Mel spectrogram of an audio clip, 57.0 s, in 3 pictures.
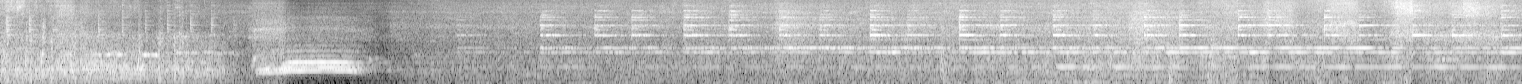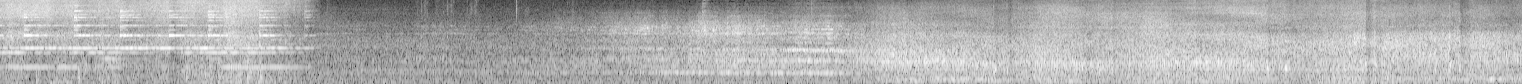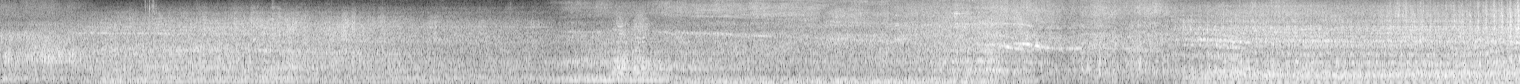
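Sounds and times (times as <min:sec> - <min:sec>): train wheels clattering: 0:00.0 - 0:03.2, 0:05.6 - 0:23.0, 0:46.4 - 0:57.0
train horn: 0:03.1 - 0:04.9, 0:13.2 - 0:20.6, 0:21.3 - 0:23.0, 0:26.2 - 0:29.9, 0:45.0 - 0:47.9.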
